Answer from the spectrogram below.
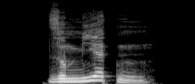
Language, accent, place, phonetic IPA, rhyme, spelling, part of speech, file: German, Germany, Berlin, [zʊˈmiːɐ̯tn̩], -iːɐ̯tn̩, summierten, adjective / verb, De-summierten.ogg
- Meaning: inflection of summieren: 1. first/third-person plural preterite 2. first/third-person plural subjunctive II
